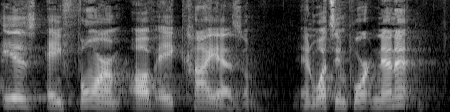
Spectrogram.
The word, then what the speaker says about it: chiasm: C-H, chai, but it's actually pronounced chi. It's a chiasm, all right?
